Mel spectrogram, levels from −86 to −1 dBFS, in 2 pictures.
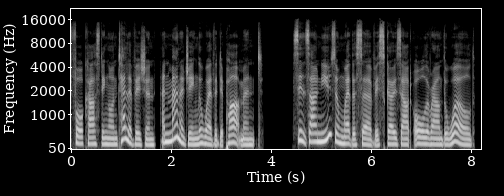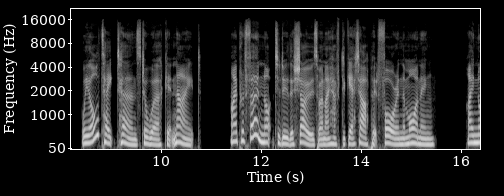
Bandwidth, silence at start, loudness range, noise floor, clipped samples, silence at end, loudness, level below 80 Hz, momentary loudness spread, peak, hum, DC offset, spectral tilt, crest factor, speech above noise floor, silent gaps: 15.5 kHz; 0 s; 2 LU; under -90 dBFS; under 0.1%; 0 s; -20 LUFS; -48 dBFS; 5 LU; -6 dBFS; none; under 0.1%; -5.5 dB/octave; 14 dB; over 70 dB; 1.71-1.76 s, 3.86-4.42 s, 8.09-8.40 s, 10.81-11.37 s, 15.52-16.08 s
